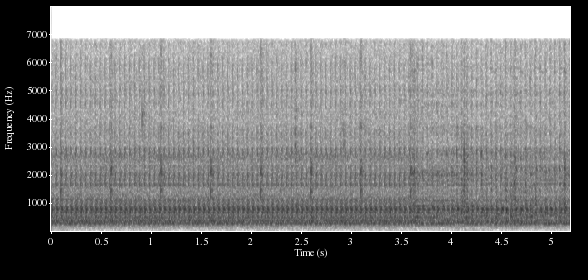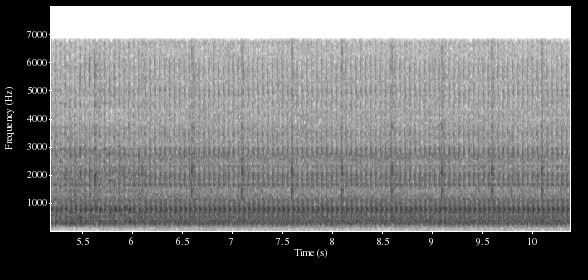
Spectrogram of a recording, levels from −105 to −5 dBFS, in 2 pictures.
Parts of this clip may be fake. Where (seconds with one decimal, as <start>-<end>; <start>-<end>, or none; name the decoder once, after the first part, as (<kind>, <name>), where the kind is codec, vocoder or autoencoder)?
3.6-6.1 (codec, SNAC)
